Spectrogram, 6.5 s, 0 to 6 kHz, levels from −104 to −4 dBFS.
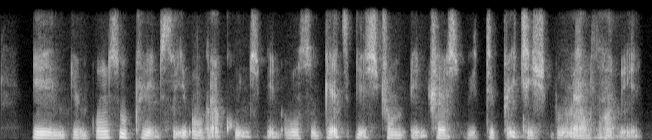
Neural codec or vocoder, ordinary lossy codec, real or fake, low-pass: autoencoder, 22.05 kHz, a latent of 192 numbers a frame, VITS, trained on one speaker; none; fake; 5.4 kHz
